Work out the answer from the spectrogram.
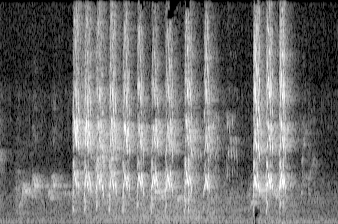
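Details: Rainbow lorikeet in lively voice: a rapid, shrill chattering run of about fourteen high notes, a short pause, then a burst of four more.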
